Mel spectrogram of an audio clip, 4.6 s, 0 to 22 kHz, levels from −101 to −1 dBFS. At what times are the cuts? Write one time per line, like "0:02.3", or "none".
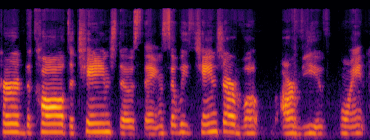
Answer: none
